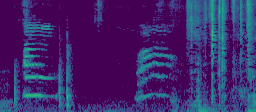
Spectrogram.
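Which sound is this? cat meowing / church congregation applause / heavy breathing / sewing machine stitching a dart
cat meowing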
